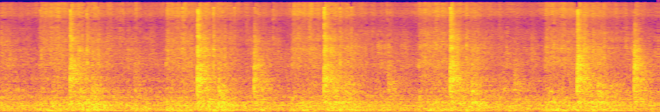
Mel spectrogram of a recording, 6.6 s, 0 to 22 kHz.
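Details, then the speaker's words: Roper RED4516FW0 dryer after belt replacement: drum rumbles round evenly with a soft thump about every second and a quarter, belt driving it, damp sock inside; normal drum rotation. "I was giving a little Shake a little shimmy it sounds like it's turning"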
